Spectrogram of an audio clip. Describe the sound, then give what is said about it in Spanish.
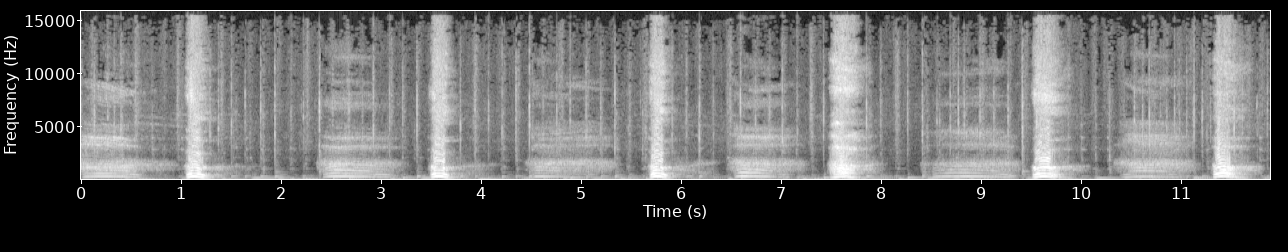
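A person does an 'earth breathing' exercise, breathing in through the mouth and pushing out forceful, voiced exhales, about six steady cycles roughly two seconds apart, loud over a low, rhythmic drumbeat. “Mueve las caderas hacia adelante y hacia atrás y empieza a hacer la respiración de la tierra. Inhalas por la boca y exhalas fuerte.”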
